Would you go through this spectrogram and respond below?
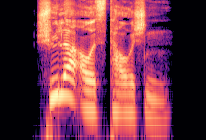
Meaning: dative plural of Schüleraustausch
- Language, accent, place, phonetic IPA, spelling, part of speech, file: German, Germany, Berlin, [ˈʃyːlɐˌʔaʊ̯staʊ̯ʃn̩], Schüleraustauschen, noun, De-Schüleraustauschen.ogg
